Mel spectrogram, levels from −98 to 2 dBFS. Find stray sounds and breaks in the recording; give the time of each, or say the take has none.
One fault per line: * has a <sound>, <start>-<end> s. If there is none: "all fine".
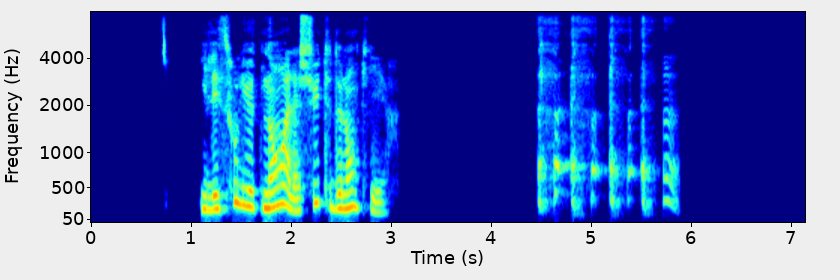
* has a cough, 4.5-5.9 s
